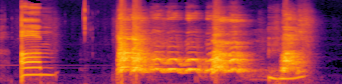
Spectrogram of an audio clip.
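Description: The speaker's own dogs bark: a sharp yelp, then a run of loud, overlapping barks and yaps from more than one dog, ending in a final bark that trails off.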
